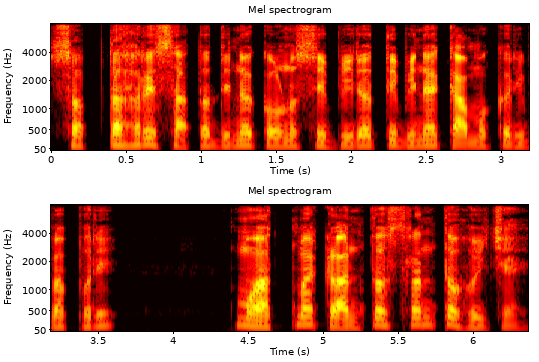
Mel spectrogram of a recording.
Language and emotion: Odia, sad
